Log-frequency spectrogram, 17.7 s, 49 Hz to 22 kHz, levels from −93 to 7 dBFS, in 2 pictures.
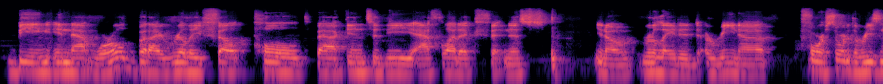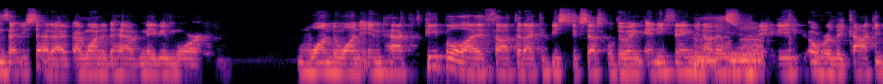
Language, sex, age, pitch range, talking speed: English, male, 20-39, 110-125 Hz, 175 wpm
